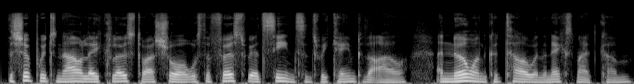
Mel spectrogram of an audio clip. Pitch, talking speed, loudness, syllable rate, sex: 125 Hz, 295 wpm, -19 LUFS, 6.1 syllables/s, male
